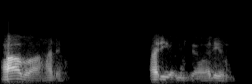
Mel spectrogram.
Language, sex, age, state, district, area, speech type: Sindhi, male, 45-60, Maharashtra, Thane, urban, conversation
